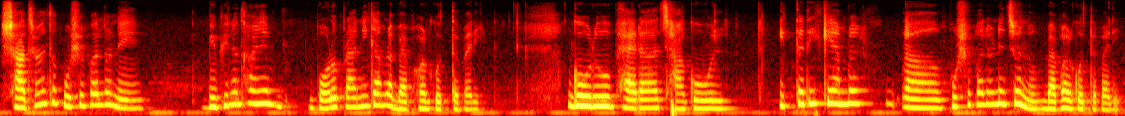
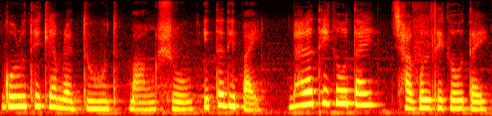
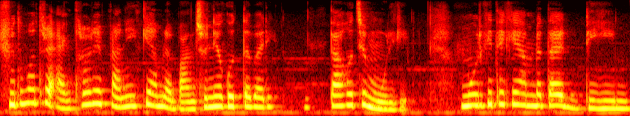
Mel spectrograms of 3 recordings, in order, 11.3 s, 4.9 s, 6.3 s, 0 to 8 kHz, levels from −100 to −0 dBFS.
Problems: background sounds at intervals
